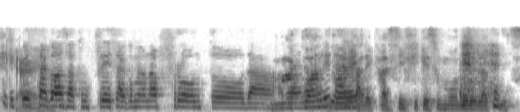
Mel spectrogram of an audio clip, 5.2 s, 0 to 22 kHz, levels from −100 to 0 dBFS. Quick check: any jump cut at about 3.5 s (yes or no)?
yes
